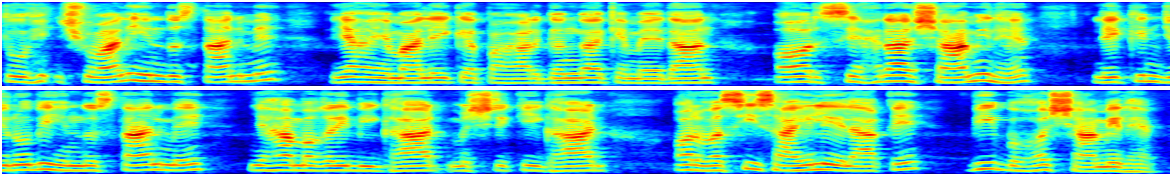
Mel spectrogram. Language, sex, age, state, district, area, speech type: Urdu, male, 18-30, Delhi, North West Delhi, urban, spontaneous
